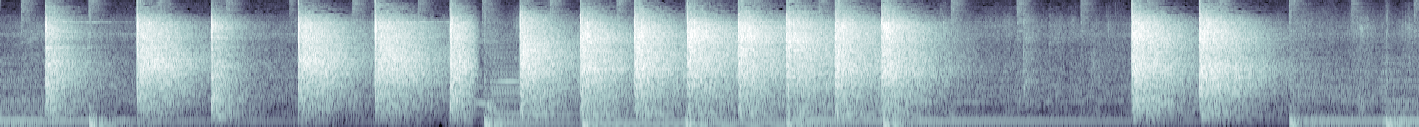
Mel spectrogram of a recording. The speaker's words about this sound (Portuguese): No vídeo dá pra ver os funcionários abrindo as caixas de madeira.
